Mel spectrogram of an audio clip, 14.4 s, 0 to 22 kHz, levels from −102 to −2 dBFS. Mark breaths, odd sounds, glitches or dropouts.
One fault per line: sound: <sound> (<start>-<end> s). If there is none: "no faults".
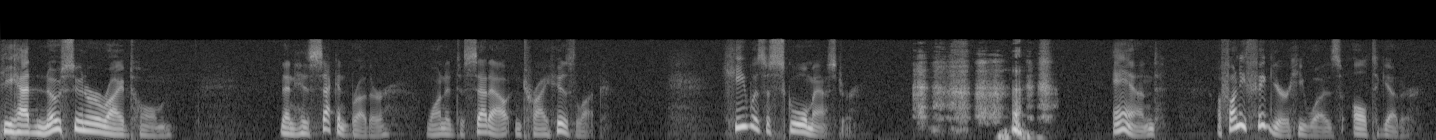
sound: breath (9.1-10.7 s)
